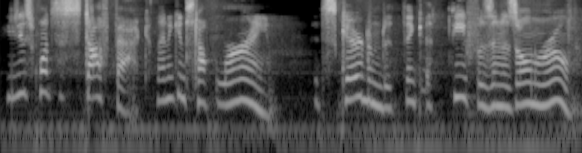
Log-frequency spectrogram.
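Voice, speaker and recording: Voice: high voice, moderate pace, sharp tone, poor audio. A performer playing an earnest, reassuring child friend in a children's video drama.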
